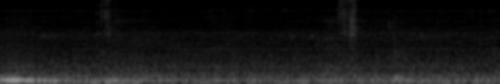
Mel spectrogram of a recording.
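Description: Fingers pinching and sprinkling sugar over dough: two brief, faint, scratchy rustles, about a second in and about four seconds in, over quiet kitchen room tone. A short low hum sounds at the very start.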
